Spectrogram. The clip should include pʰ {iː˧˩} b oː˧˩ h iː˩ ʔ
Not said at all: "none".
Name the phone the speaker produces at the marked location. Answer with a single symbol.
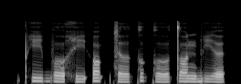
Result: iː˧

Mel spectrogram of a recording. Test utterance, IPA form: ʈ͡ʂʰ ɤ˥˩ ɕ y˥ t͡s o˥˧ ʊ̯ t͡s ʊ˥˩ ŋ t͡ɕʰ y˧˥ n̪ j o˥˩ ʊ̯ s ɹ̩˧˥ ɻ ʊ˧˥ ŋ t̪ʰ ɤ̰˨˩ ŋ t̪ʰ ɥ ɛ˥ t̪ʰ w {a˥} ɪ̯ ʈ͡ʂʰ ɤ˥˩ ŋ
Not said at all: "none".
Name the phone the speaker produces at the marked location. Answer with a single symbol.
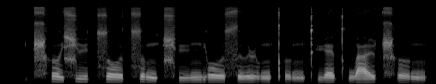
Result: a˧˥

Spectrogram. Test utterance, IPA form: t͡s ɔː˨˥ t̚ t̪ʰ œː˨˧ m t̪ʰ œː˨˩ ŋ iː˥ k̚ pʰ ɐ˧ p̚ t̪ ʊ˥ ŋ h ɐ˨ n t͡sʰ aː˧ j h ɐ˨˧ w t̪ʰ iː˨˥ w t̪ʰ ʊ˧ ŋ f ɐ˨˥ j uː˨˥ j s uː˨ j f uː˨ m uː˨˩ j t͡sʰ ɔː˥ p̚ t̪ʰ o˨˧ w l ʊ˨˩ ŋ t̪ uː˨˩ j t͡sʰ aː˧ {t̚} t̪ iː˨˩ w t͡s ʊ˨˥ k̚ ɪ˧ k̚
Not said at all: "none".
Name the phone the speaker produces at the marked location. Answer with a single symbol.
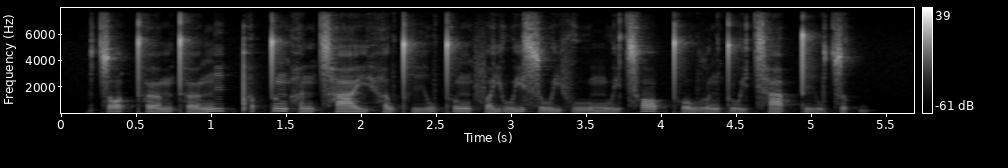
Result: p̚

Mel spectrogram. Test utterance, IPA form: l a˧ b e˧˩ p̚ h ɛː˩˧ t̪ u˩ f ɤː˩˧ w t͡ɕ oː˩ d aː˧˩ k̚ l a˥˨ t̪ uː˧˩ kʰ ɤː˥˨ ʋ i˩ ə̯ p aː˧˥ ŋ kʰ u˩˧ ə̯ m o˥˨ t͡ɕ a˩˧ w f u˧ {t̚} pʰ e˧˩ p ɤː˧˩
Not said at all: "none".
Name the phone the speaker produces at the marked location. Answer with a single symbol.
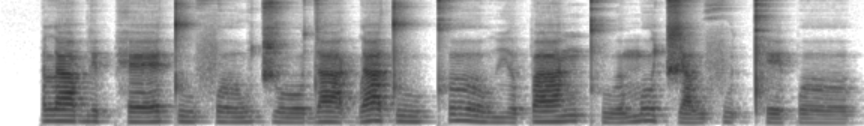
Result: t̚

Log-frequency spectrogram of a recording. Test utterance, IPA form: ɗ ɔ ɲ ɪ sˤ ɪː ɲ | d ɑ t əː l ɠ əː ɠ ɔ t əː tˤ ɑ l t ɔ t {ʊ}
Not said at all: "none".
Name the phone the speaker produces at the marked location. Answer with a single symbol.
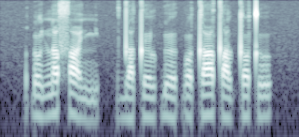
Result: ʊ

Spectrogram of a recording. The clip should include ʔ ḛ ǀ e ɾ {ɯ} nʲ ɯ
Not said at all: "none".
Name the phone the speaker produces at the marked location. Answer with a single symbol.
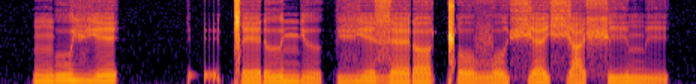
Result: ɯ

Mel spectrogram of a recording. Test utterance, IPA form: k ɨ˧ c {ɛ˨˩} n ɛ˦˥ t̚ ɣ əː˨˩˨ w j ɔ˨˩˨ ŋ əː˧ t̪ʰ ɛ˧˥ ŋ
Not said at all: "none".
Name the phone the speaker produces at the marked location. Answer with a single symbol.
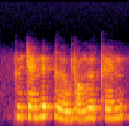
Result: ɛ˧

